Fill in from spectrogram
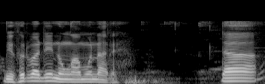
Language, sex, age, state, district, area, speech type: Bodo, male, 60+, Assam, Kokrajhar, rural, spontaneous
